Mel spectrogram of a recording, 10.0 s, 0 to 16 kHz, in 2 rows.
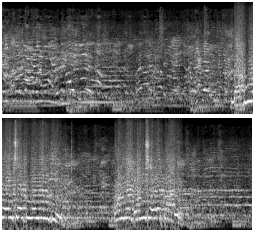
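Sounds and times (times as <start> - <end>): man talking into a microphone: 4.0 - 6.5, 7.2 - 8.8.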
